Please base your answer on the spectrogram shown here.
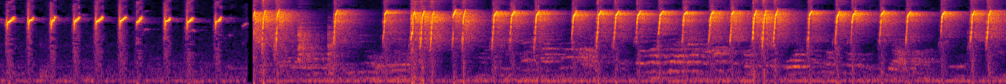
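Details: Pancawarna bird used for luring birds and tutoring songbirds: an even run of clipped high notes gives way to louder, harsher chirps delivered in rapid, tumbling bursts.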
